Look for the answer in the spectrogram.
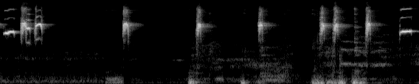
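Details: Sogon used as master recording for caged sogon: short clusters of very high, sharp chips, then single chips spaced about half a second apart, closing with a quick burst and a thin whistled note.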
